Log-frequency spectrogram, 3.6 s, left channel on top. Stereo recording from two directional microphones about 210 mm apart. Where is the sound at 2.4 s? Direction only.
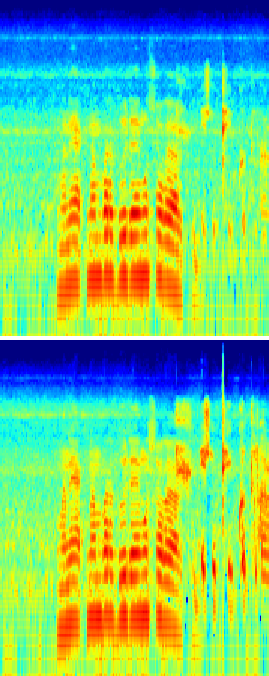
45° right (ahead or behind).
